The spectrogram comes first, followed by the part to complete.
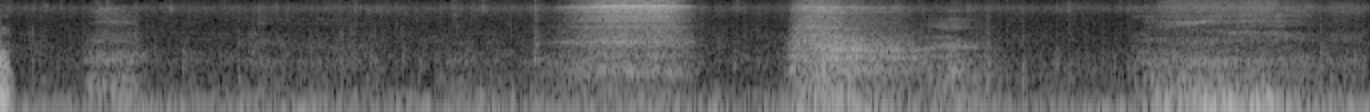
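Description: A person breathing audibly: three breaths of about a second each, the first, near the middle, the loudest.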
